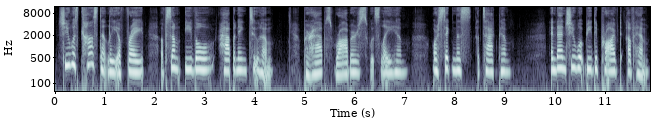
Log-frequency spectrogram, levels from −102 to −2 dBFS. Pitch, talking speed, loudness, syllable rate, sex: 220 Hz, 130 wpm, -19 LUFS, 4.2 syllables/s, female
